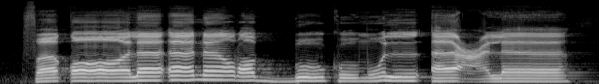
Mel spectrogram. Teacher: Hamzah dulu baru Ain ya jangan Ain dua-duanya ya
